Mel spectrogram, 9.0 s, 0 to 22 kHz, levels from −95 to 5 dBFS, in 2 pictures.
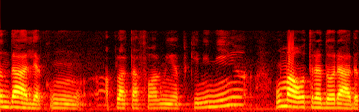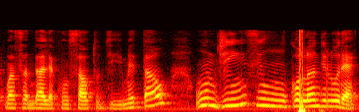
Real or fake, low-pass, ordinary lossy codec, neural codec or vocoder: real; 7.2 kHz; none; none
